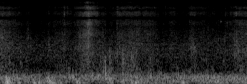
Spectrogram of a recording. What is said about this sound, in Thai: ได้ยินเสียงลมป่ะคะ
